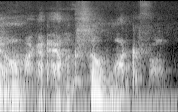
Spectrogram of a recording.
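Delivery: breathy, hushed mock praise; softly imitating a gushing viewer; gushing admirer, whispered. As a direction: whisper it like an awestruck fan. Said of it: "And people say".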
